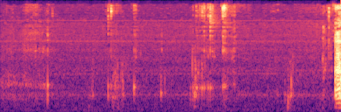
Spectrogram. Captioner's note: sip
